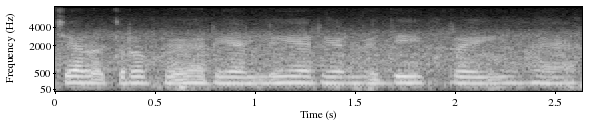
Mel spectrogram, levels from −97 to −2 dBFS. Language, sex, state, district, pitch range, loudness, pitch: Hindi, female, Haryana, Charkhi Dadri, 190-200 Hz, -17 LUFS, 195 Hz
